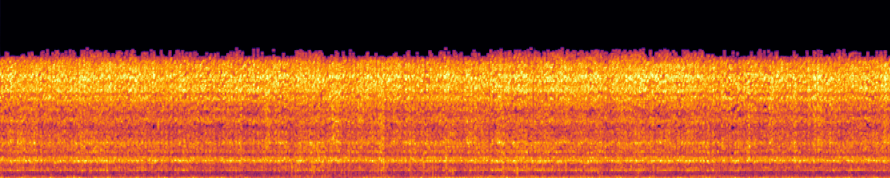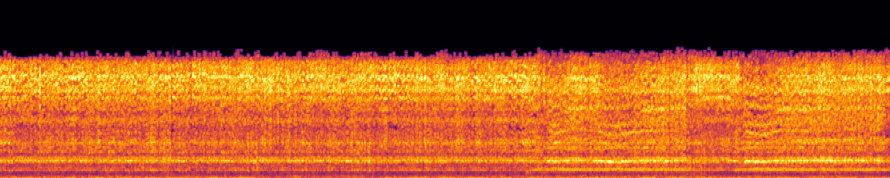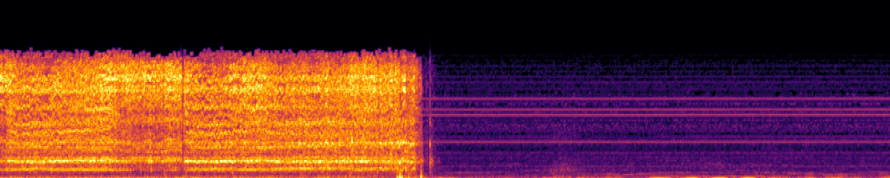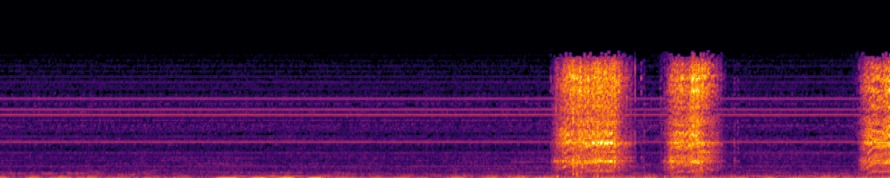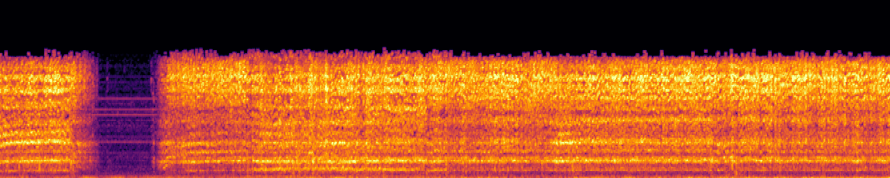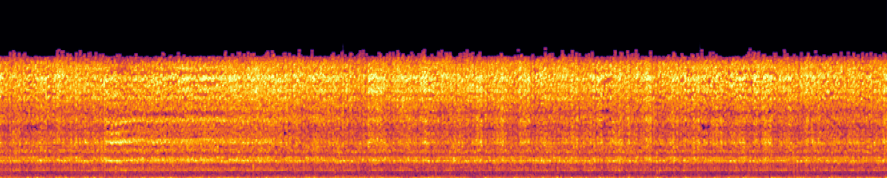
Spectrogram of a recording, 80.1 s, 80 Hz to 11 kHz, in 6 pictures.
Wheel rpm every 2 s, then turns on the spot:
160, 160, 160, 160, 160, 160, 160, 160, 160, 160, 160, 160, 160, 160, 160, 160, 70, 0, 0, 0, 0, 0, 0, 0, 60, 30, 60, 60, 150, 160, 160, 160, 160, 160, 160, 160, 160, 160, 160, 160.
none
